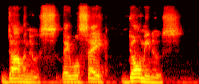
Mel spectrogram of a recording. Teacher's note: the accent is on that first syllable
